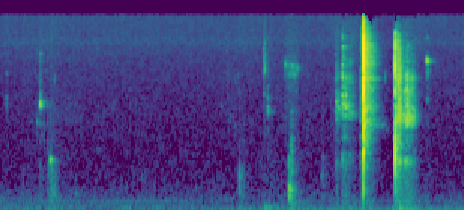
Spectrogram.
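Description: Someone takes a quick drink of water: mostly quiet, then a few soft clicks and two sharp wet crackles of sipping and handling a bottle, with no talking.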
